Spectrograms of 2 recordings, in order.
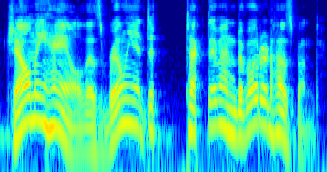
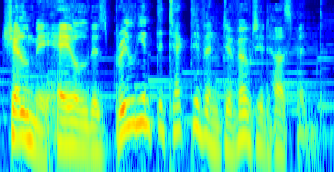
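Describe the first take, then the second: First: It is read in an old-time newscaster voice. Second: It is read in a plain everyday voice.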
